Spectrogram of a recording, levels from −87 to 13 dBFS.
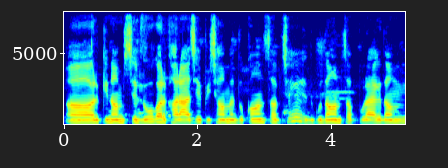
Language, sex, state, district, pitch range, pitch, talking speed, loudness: Maithili, female, Bihar, Madhepura, 175-185 Hz, 180 Hz, 200 wpm, -18 LUFS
